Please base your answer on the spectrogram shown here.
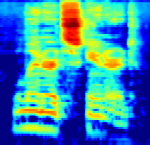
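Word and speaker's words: Lynyrd Skynyrd: for MCA yes they were at the time pronounced Leonard skinnard that's right debut album from one of Southern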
